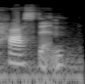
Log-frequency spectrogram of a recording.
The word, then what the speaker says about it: Hostin: No, actually, I think it's Hostin, how you say it. Yeah, I think it's Sunny Hostin because she said it on the show.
